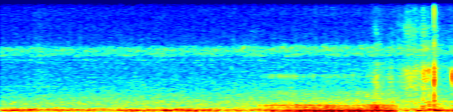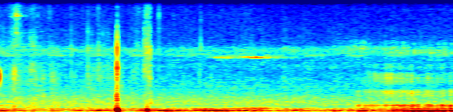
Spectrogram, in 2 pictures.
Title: Zoey snoring like a jackhammer (requires sound on)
